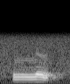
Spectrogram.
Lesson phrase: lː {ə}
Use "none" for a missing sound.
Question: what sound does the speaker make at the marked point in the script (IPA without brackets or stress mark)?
ə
